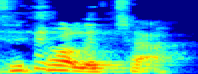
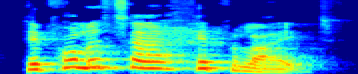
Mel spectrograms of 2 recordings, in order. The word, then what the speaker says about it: Hippolyta: It's Hippolyta. Hippolyte. You could say either, actually.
